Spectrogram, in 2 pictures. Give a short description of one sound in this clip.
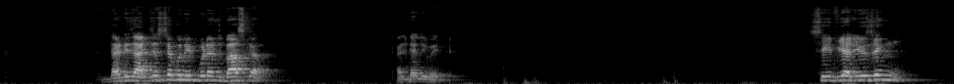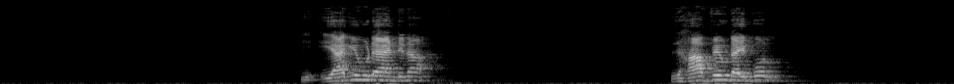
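A man speaks calmly into a close microphone in short bursts with pauses.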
